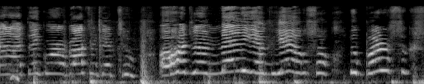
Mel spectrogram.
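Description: A young boy's high-pitched voice making drawn-out, wavering vocal sounds without recognisable words.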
